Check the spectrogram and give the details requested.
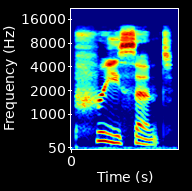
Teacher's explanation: If I emphasize the first syllable, I say present. The vocal weight drops on the p. That makes it a noun, a gift.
